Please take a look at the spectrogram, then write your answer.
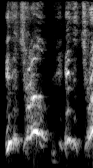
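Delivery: high, loud, desperate question; frantic cry. Retold or imitated. Daughter pulls in the driveway asking if it is true, frantic. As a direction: cry out for confirmation, pitch way up. Daughter arrives crying out, retold.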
